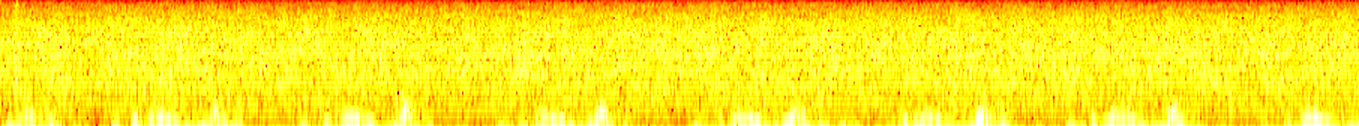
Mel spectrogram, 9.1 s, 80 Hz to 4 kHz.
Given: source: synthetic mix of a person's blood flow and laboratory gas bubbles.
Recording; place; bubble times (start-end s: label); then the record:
Doppler ultrasound of blood flow; precordium
0.08-0.14 s: bubbles
1.06-1.16 s: bubbles
8.14-8.22 s: bubbles
From the record:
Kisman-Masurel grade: 121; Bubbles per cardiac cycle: 1 to 2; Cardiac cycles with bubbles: 10 to 50%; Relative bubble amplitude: barely perceptible (0.100 to 0.250); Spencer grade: 2 (many but less than half of the cardiac periods contain bubble signals, singularly or in groups); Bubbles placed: anywhere in the cardiac cycle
